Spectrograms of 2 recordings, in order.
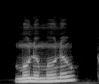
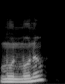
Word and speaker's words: munu munu: The word for morning is munu munu, pronounced in fast speech like moon munu.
